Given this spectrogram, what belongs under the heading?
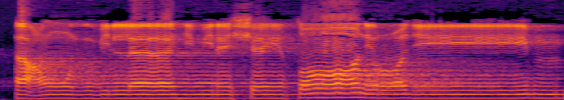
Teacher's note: Lafz jalalah dibaca nipis kerana datang sebelumnya baris kasrah.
